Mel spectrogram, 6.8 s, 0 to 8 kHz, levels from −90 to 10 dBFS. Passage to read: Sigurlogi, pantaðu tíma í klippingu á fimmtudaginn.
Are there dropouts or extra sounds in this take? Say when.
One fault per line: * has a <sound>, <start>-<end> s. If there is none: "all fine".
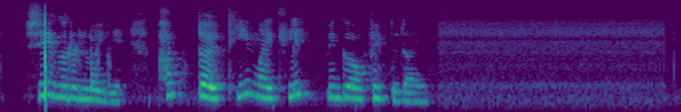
all fine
